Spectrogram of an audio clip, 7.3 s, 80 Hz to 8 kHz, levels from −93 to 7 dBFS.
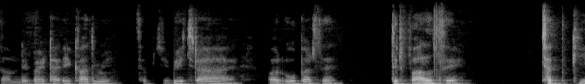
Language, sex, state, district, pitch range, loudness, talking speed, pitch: Hindi, male, Uttar Pradesh, Hamirpur, 110-135 Hz, -29 LUFS, 130 wpm, 120 Hz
